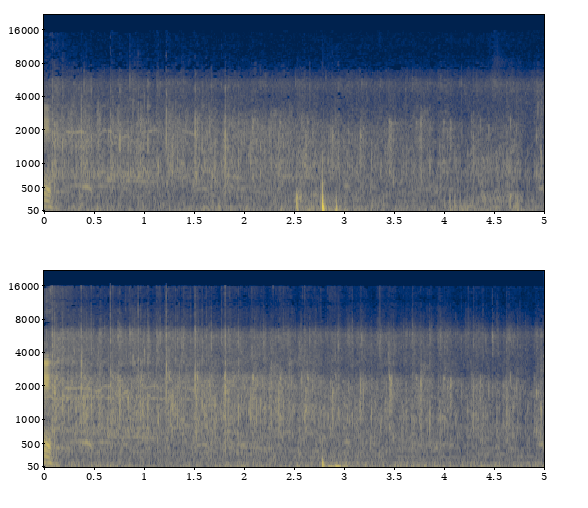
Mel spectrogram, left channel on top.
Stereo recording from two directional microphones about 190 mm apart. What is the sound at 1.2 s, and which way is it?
Applause, 5° left (ahead or behind).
